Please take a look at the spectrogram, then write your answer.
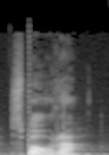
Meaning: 1. to save, to store for future use 2. to save; write to a disc 3. to spare; prevent the waste of
- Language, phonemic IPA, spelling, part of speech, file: Swedish, /spɑːra/, spara, verb, Sv-spara.ogg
